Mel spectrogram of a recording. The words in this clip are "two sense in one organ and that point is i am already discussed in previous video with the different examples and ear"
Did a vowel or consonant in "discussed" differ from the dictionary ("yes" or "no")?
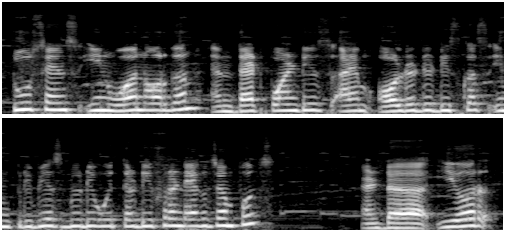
no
